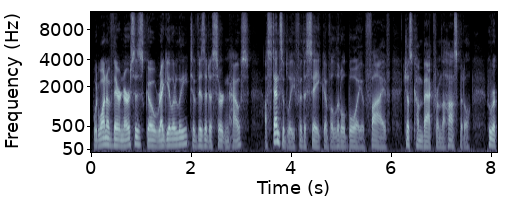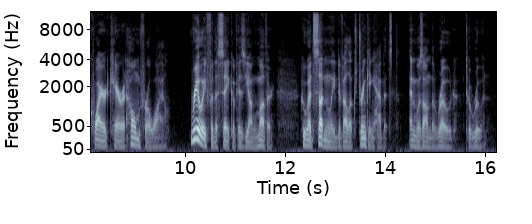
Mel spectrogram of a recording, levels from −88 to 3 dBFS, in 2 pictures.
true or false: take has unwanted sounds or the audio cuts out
true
